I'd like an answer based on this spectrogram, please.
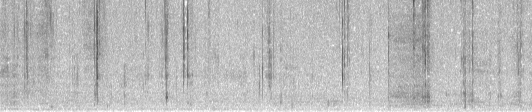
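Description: A man biting and chewing a crisp-fried masala chicken drumstick, with scattered sharp crunches and clicks and a denser bout of crunching about four seconds in.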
